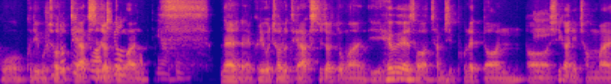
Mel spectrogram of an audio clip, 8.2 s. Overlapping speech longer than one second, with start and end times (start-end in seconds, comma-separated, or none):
0.6-2.0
